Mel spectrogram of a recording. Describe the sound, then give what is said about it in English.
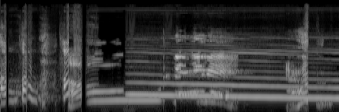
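A wolf pack howling together, several long wavering howls overlapping into a sustained chorus after a brief burst of yips and barks at the start, loud. “you know what's even more exciting than a great white shark? A wolf pack.”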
